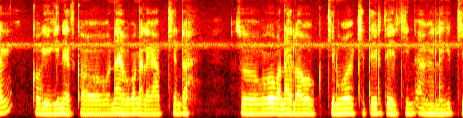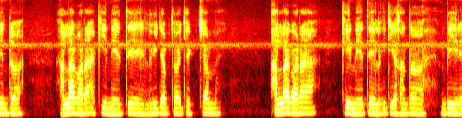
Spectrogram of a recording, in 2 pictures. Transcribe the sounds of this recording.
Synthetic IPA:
ki˦ | ko˨ke˨ki˨ne˨tko˨na˦jɔ˨ko˦ba˦ŋa˨lɛ˨ka˨ptje˦ndɔ˦ | soko˦ko˦ko˨na˦ɪ˨lɔ˨ko˦t͡ʃi˦nwo˦ki˨te˦ɾte˦˨ɾt͡ʃi˦na˨ko˨le˨ki˦tt͡ʃe˦ndɔ˦ | a˨la˦kɔ˨ɾa˦ki˦ne˨te˦le˨kɪ˦t͡ʃa˦p̚tɔ˦t͡ʃe˨˦k̚t͡ʃɔ˦mɛ˦ | a˨la˦kɔ˨ɾa˦ | ki˦ne˨te˦le˨ki˦t͡ʃke˦s̬andɔ˦mbi˦ɾe˦

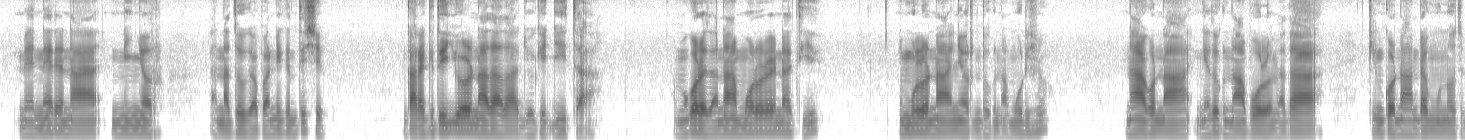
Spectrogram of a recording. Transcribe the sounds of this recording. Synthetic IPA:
mɛ˨nɛ˦ɾɛ˦na˨nɪ˦ɲɔ˦r | a˨na˨t̬o˦ka˨pa˦nɪ˦kɪ˦ntɪ˦ʃɪ˨p̚ | ŋɡa˨ɾa˨k̬i˦te˦jo˦lna˨˦ta˦taː˨djo˨ke˨˦d͡ʒe˦˨ta̰˨ | a˨mo˦kɔ˦ɾɛ˨ta˨naː˦˨mɔ˦ɾɔ˦ɾɛ˦na˦ti˨e˦ | nɪ˦mu˦lo˦na˨ɲɔ˨ɾnto˦kna˨mo˦ɾi˦ʃo˦ | na˨˦kɔ˦na˨ŋɛ˨to˦kna˨˦pɔ˦lo˨mɛ˨ta˦ | kɪ˦ŋɡɔ˦naː˨nda˦mu˨no˦t

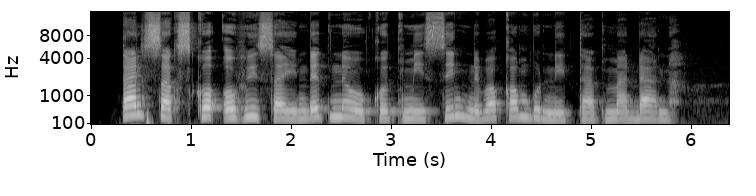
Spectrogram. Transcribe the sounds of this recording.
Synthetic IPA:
ta˦lsa˨ksko˦ʔo˦fi˦sa˨i˨nde˦t̪ne˦wo˨ko˦t̪mi˨si˦ŋne˨ba˦ka˦mbu˨nːi˨ta˨pma˨ɗa˦na˨

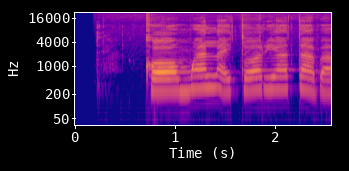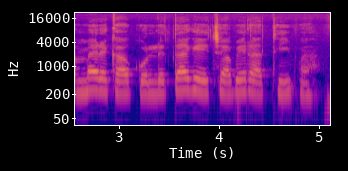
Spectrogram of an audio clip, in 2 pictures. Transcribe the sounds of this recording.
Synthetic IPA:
kɔ˨mwa˦la˨i˨tɔ˦ɾi˦a˦ta˦˨βa˨mɛ˦ɾɪ˨ka˨ko˨le˨ta˦ɣe˨t͡ʃa˨βe˦ɾa˨ti˦βa˨

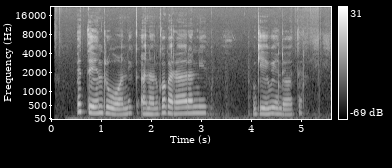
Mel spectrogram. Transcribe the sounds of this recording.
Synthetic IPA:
pe˦t̪e˨nɾʊ˨wɔ˨nɪ˦ka˨na˨nkɔ˦ka˨ɾa˦ɾa˦ni˦t̪ | ŋɡe˨we˦ndɔ˨t̪ɛ˦

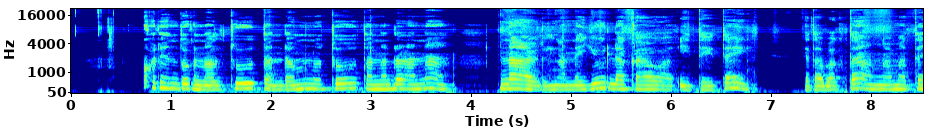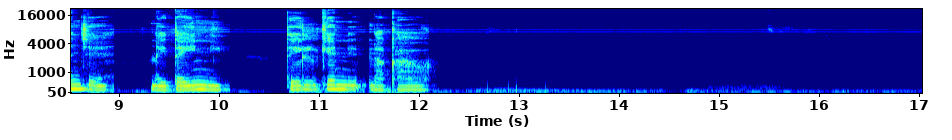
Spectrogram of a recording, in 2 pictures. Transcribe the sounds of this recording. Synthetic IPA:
kʰo˦dɛ˦ndo˦kɪ˨na˨ltu˦ta˨nda˨m˦no˦to˦ta˨na˦ɗɔ˦ɾa˨na˦na˦lɪ˨ŋa˨na˨jo˦la˦ka˦wa˨ʔɪ˨ta˨i˨ta˦j | ja˨ta˨ba˨kta˦ŋa˦ma˦ta˦nd͡ʒɛ˨ | na˨i˨ta˨i˦ni˨ | ta˨ɪ˦lkɛ˦nɪ˨la˨kawa˨

